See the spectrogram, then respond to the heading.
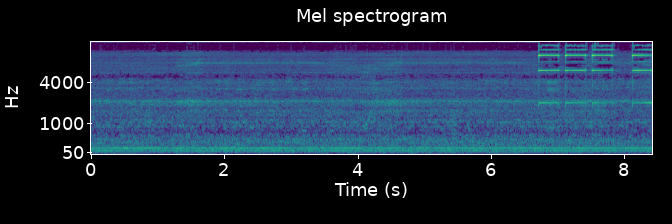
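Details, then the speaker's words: Remodulin infusion pump just switched on and running its normal self-test: a steady low hum, then about five sharp, evenly spaced high beeps as the self-test finishes, before the line is primed. "Now it's doing a self-test. Please wait."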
